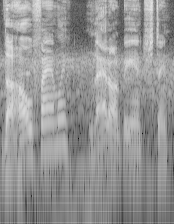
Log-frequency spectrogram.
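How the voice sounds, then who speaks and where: An actor playing a tactless, cold, controlling politician in an audio drama, speaking in a blunt, terse, demanding way. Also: male voice, mid-range voice, big pitch swings, fast, music in the background, lightly acted, low-quality recording. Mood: guarded.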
